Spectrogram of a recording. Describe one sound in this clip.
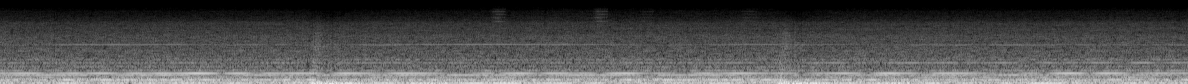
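A train's electric motor hums steadily as it runs at speed.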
